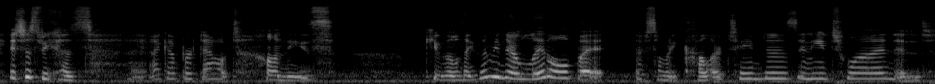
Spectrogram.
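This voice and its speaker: A woman's voice: mid-range voice, vocal fry, a little hiss or hum. A woman with a cold, vlogging casually at home, rambling with many ums and sometimes dropping to a near-whisper. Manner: drops to a near-whisper at times. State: sniffly with a cold. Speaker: cross-stitch vlogger. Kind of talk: casual chat to camera.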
